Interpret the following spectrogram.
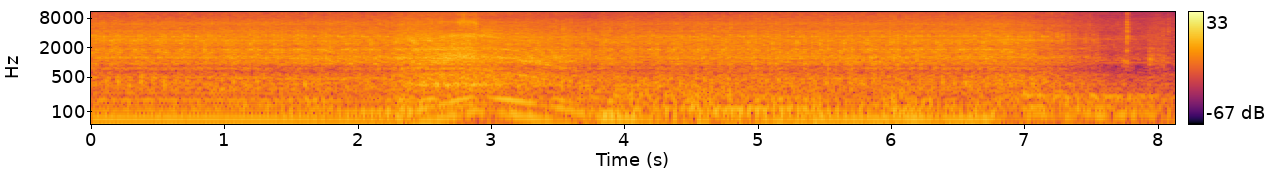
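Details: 2023 Jeep Gladiator Rubicon EcoDiesel, first start after fuel filter replacement and priming: the diesel catches, blips up and settles to a steady, even idle with no stumble or misfire, running normally.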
